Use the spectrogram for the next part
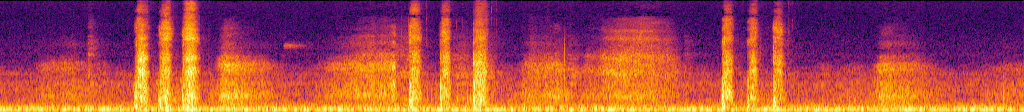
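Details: Sneezing fit: three rapid bursts of three sharp sneezes each, with quick breathy inhalations between bursts.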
